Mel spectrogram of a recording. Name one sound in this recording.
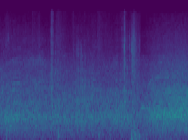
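A puck cracks against a stick.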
